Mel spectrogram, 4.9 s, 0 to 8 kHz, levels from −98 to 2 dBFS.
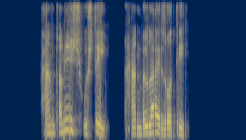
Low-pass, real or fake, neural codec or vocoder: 7.2 kHz; fake; codec, 16 kHz, 6 kbps, DAC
